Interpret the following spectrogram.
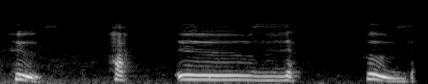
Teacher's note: it's a vowel consonant e word but it's it's not because this o makes the ooh sound not the o sound and the s makes a z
